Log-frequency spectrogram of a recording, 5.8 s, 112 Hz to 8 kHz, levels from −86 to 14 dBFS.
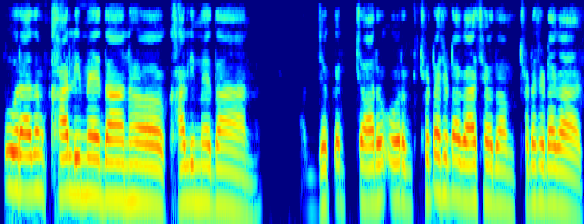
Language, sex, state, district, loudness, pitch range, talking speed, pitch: Hindi, male, Jharkhand, Sahebganj, -15 LUFS, 165-200 Hz, 185 wpm, 175 Hz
